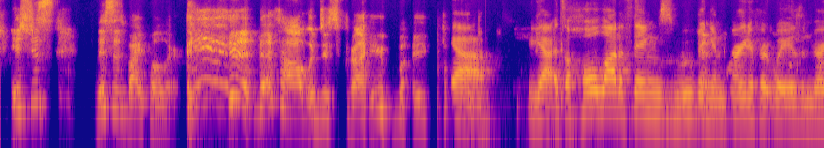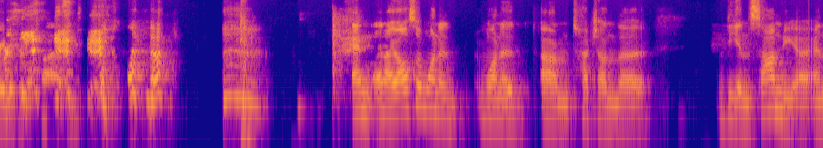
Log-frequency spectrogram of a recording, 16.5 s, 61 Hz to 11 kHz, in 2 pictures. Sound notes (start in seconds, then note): 1.9 laughs; 8.1 laugh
